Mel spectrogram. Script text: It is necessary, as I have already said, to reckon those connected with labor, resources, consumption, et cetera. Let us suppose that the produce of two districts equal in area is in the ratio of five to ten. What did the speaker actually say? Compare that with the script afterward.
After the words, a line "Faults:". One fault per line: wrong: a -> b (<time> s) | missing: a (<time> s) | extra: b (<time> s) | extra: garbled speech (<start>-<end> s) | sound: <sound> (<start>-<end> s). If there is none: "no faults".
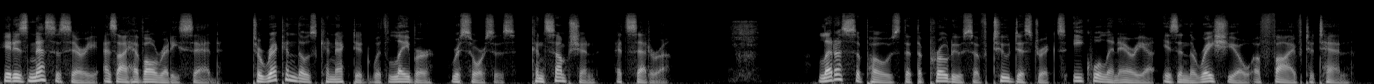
It is necessary, as I have already said, to reckon those connected with labor, resources, consumption, et cetera. Let us suppose that the produce of two districts equal in area is in the ratio of five to ten.
Faults:
sound: sniff (7.3-7.6 s)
